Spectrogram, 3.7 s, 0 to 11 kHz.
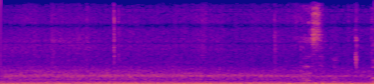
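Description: A Peugeot 308 GTI pulls hard down a straight, its engine a steady loud low rumble throughout with occupants talking faintly over the cabin drone.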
